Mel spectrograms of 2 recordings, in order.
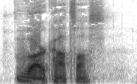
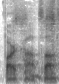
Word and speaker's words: Varkatzas: Varkatzas. – Varkatzas. – Yeah. – Really? – Yeah, Varkatzas. – Spell it. – V-A-R-K-A-T, Z as in zoo, A S as in Sam.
